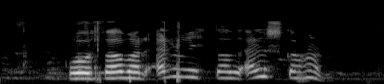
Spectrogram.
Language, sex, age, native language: Icelandic, male, 11, Icelandic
